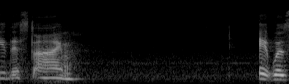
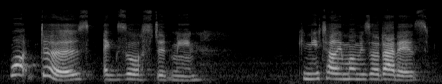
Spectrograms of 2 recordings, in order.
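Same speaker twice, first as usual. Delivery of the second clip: ordinary delivery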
